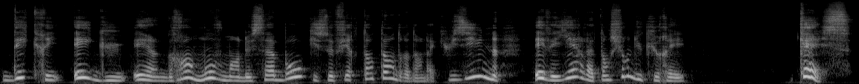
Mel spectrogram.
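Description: An audiobook narrator, a woman with a medium-pitched voice, reads a novel aloud from the script in a steady, measured manner.

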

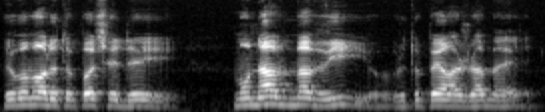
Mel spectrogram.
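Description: A man's voice: a little high, steady tone, takes it slowly, creaky, pushed and bright, full character voice. A man reading a tormented young lover. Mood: anguished. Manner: impassioned, pleading declamation. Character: desperate young male lover, tormented and dramatic.

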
